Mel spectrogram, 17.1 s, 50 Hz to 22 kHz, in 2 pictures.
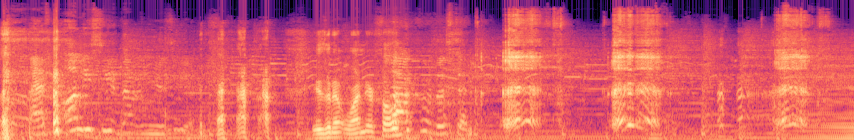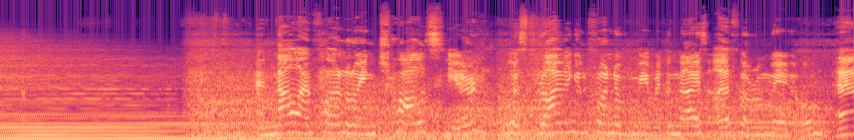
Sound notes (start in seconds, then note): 1.4 laughs; 6.0 horns blaring; 6.0 laughs; 8.2 upbeat music ends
